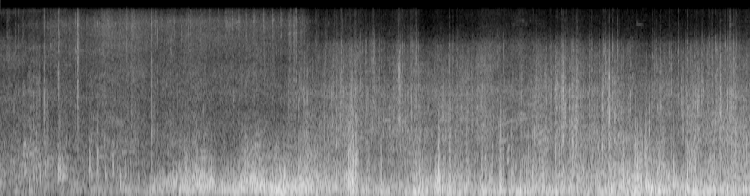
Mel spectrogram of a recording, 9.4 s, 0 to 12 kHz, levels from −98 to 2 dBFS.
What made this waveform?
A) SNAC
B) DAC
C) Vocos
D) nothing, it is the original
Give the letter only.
D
